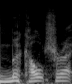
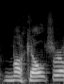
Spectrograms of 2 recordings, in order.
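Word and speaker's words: MKUltra: like that mk ultra which i pronounced mcultra in a video once people were like ah mock ultra what are you dumb and i'm like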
